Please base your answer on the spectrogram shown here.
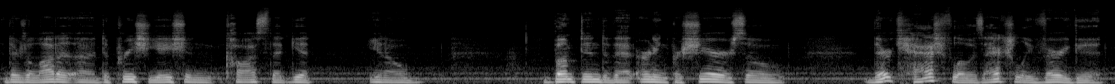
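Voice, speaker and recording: A man's voice: lowish voice, slow, dark tone, slight background noise. A man hosting an investing channel, talking through stock picks in a casual, rambling way with many fillers and restarts. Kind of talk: casual stock analysis talk.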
